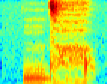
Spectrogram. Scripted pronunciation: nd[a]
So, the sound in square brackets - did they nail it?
no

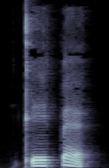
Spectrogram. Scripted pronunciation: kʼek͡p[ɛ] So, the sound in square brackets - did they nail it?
no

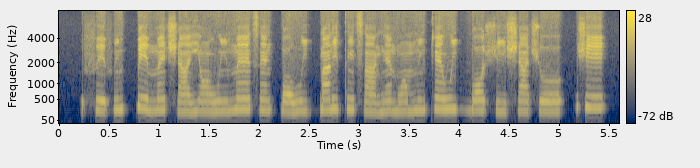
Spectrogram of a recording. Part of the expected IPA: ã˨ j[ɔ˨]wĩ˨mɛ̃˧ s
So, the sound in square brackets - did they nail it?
no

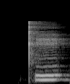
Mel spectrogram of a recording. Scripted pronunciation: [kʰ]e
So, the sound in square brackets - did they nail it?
yes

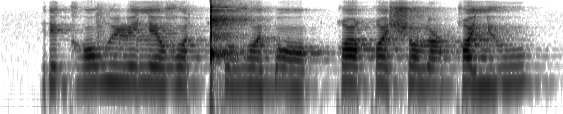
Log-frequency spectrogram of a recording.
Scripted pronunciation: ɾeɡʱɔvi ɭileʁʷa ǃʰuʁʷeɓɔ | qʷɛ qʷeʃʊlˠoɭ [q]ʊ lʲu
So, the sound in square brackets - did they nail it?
yes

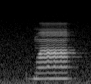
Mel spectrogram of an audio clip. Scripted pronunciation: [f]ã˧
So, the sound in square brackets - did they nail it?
no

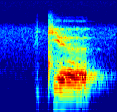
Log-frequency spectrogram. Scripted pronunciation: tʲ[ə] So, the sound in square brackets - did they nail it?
yes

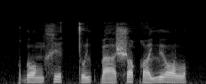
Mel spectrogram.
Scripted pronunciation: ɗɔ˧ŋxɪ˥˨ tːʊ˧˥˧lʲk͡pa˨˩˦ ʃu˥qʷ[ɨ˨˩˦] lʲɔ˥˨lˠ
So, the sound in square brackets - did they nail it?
no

